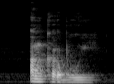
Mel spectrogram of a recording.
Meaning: anchor buoy (buoy affixed to an anchor to indicate the anchor's location)
- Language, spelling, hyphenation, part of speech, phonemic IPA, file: Dutch, ankerboei, an‧ker‧boei, noun, /ˈɑŋ.kərˌbui̯/, Nl-ankerboei.ogg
